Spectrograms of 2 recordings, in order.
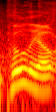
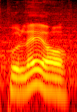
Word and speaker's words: Puleo: for the quadfather's so apparently I was mispronouncing Puleo earlier as Pelayo again I grew up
